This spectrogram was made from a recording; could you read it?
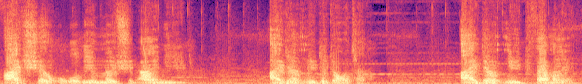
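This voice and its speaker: An actor playing a cold, emotionless metal cyborg soldier in an audio drama, with a robotic effect and a stilted, menacing delivery. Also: male voice, normal speed. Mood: cold defiance. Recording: loud electronic music over voice.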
